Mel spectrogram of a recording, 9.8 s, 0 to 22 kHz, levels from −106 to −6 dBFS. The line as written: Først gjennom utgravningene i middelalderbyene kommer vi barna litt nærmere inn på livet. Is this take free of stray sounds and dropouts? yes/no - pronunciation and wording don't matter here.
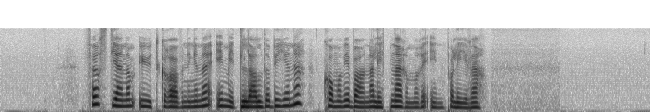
yes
